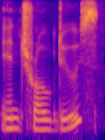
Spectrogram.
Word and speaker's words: introduce: me let me and instead of an o and introduce make it an uh because it's not stressed introduce without i don't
